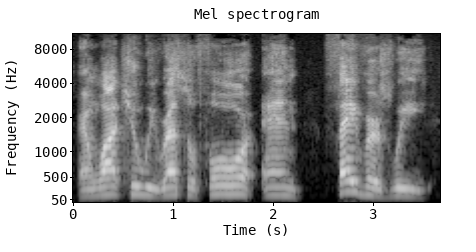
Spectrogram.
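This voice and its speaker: Emphatic slangy man, higher-pitched voice. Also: fairly even intonation, slow pace. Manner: emphatic, agreeing, slangy "bro". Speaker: guest wrestler. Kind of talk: casual chat.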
